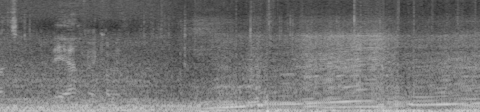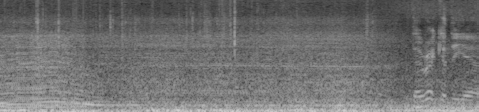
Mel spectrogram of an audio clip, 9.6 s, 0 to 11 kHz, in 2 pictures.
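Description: BMW M4 engine droning and revving from inside the cabin, a steady loud hum with rising pitch sweeps while two people talk over it.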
